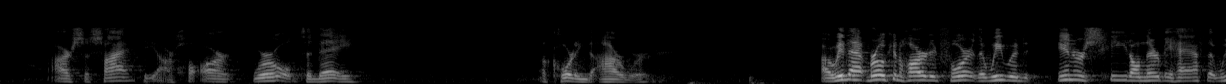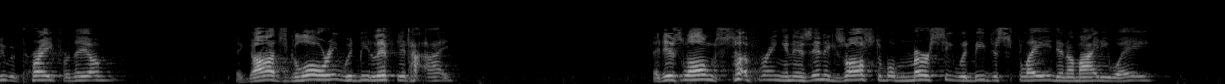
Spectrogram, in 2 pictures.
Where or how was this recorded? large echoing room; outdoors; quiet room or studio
large echoing room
